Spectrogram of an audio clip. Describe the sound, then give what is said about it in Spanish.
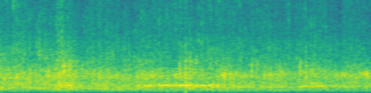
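An audience at a morning worship service claps for God together in a steady, dense wash of applause that holds at an even, fairly loud level throughout, with no clear voices rising above it. “Si usted lo cree, dele palmas a Dios.”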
